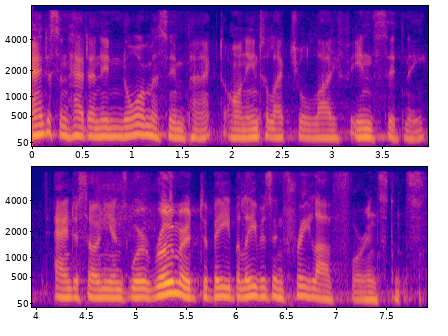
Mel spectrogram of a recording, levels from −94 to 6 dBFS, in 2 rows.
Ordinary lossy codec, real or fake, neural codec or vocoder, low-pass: MP3, 64 kbps; real; none; 7.2 kHz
